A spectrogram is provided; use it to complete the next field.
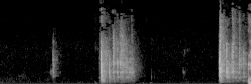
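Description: Two bursts of hard clattering as two players roll dice across a table, each burst lasting about half a second, with a few faint clicks in between. No voices.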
